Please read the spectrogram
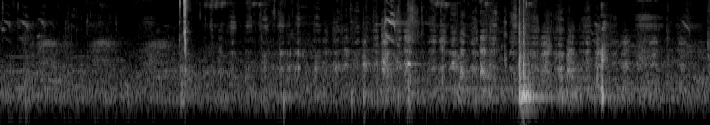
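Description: A dog panting close by, with a sharp click about three seconds in and a louder thump near eight seconds.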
